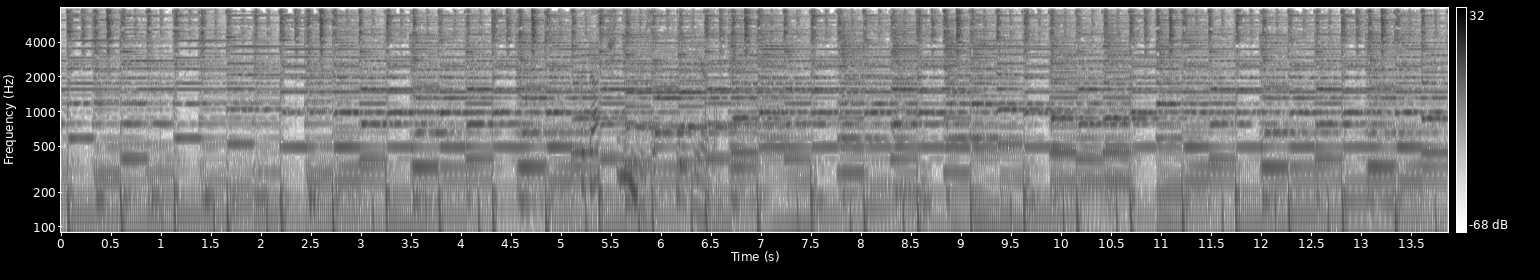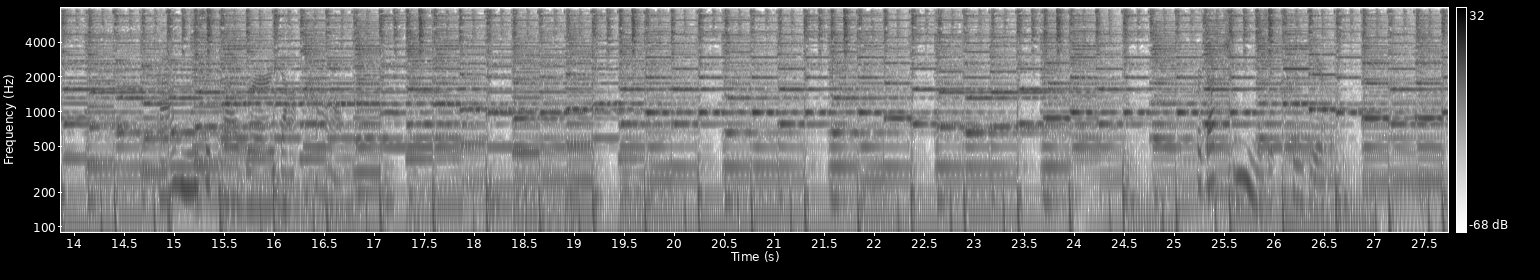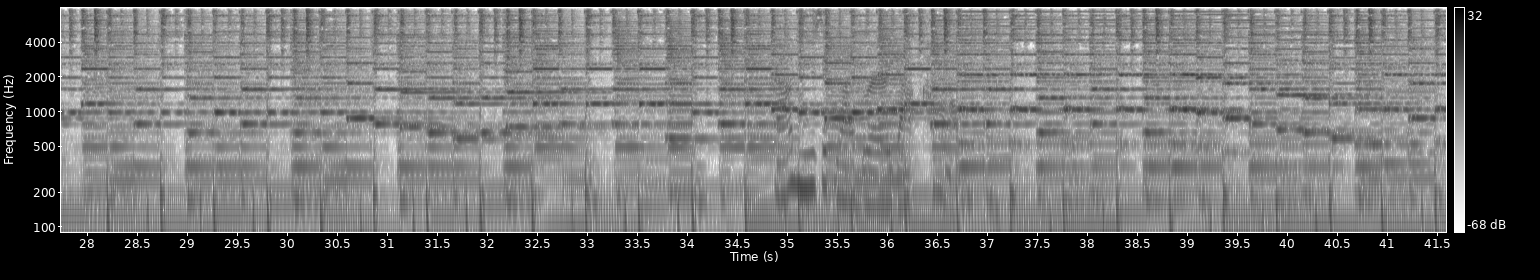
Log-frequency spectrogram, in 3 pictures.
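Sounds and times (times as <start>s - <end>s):
bells ringing: 0.0s - 41.5s.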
